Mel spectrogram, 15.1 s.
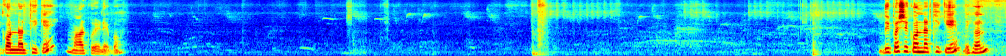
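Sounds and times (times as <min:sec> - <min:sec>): faint bird chirps: 0:02.2 - 0:13.4.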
